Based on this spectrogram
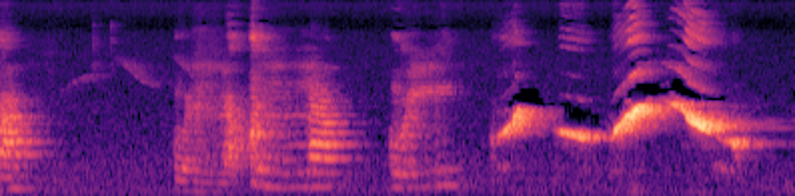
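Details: Pet African grey parrot talking freestyle: a run of soft, speech-like babbled syllables, then louder whistled notes that swoop up and down, all in a quiet room.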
